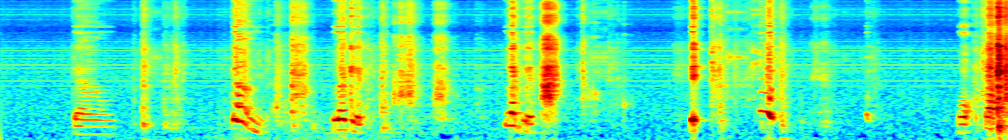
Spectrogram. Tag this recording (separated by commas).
Speech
